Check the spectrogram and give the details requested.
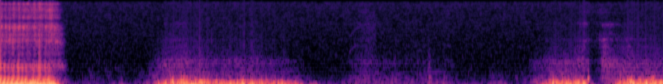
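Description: Deep, low rumbling snores on repeated breaths, with quieter pauses between; ordinary heavy snoring.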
